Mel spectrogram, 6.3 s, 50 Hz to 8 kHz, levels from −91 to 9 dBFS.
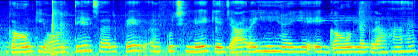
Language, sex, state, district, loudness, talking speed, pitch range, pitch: Hindi, female, Bihar, Muzaffarpur, -23 LUFS, 155 wpm, 200-225 Hz, 210 Hz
